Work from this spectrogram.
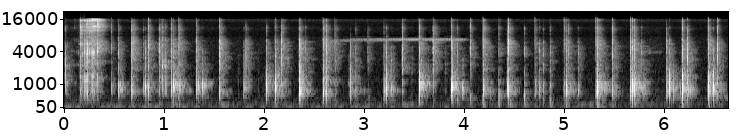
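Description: Long nails tap on the flat face of a small, hollow red plastic square box with rounded corners. About 39 quick, light, dry taps are heard, each a short hollow click that dies away almost at once, with a faint high tone in the middle of the run.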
